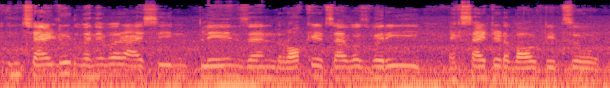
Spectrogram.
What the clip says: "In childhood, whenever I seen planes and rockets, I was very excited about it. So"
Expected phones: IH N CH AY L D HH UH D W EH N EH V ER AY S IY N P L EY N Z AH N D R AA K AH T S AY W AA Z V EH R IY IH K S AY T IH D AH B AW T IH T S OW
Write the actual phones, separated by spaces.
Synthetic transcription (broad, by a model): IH N CH AY L D HH UH D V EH N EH V ER AY S IY N P L EY N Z AH N D R AA K AH T S AY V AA Z V EH R IY IH K S AY T IH D AH B AW T IH T S OW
